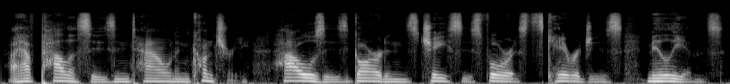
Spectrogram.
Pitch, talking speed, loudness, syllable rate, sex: 130 Hz, 105 wpm, -17 LUFS, 3.5 syllables/s, male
